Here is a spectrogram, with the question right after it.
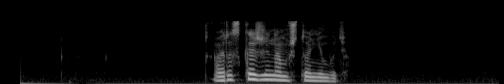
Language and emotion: Russian, neutral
